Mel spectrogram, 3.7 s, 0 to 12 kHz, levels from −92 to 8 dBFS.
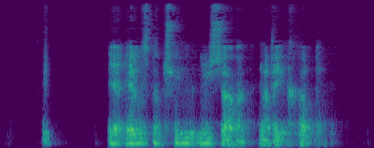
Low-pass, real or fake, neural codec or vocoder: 10.8 kHz; real; none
